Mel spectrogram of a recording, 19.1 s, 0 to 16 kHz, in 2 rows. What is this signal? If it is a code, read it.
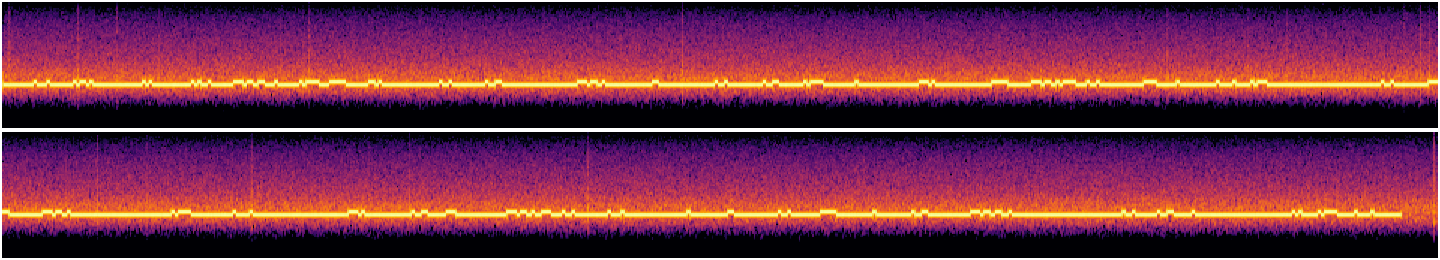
RTTY (45.45 baud, 170 Hz shift), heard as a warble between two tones, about 1470 Hz centre, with radio static. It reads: … CETG2 V23HT E9KZ5 EKHWM A1V5W P2XEK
